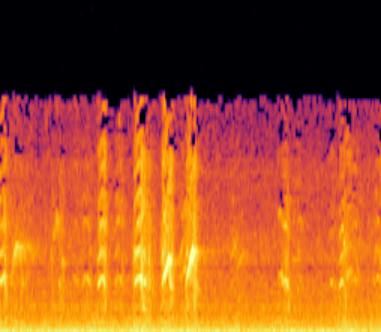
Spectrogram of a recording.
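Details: Brown-eared bulbul at its morning meal gives short, sharp, high chirps in a loose cluster near the middle, over a steady low rumble of background noise.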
